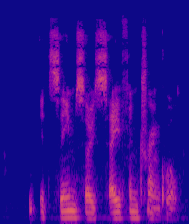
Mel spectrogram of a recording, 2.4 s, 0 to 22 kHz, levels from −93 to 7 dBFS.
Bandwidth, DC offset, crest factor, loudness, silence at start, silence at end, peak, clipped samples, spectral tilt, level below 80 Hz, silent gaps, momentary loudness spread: 16 kHz; under 0.1%; 16 dB; -39 LUFS; 0.35 s; 0.15 s; -26 dBFS; under 0.1%; -3 dB/octave; -80 dBFS; none; 18 LU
